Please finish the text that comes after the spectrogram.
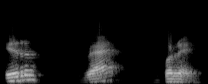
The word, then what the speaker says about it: irreverent: अब जैसे देखो इररेवरेंट, इसकी प्रोनाउंसिएशन है कि इररेवरेंट.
